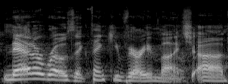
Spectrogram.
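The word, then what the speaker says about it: Nedoroscik: Oh, well this, you know, I do not know how to pronounce his last name. Net Rosik. Net Rosik.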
